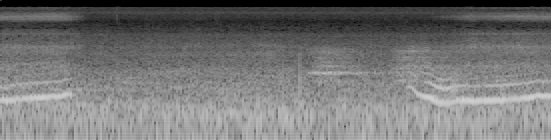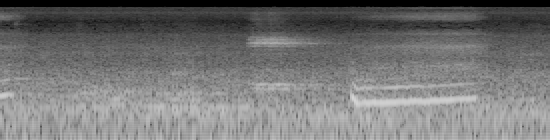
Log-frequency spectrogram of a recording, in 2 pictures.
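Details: A sleeping cat snoring: soft whistling, squeaky nasal tones repeat about every four seconds with each breath over low background hum.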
